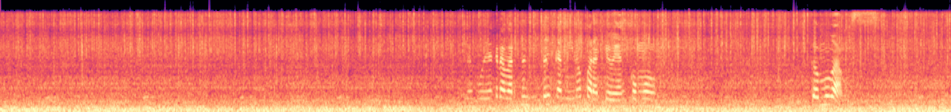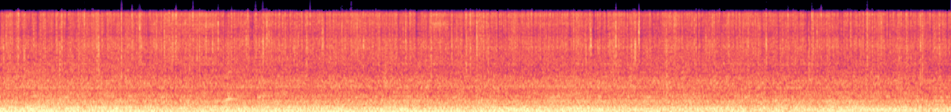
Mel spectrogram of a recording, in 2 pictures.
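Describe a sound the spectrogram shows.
A car engine hums with a steady low road rumble from inside the car.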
